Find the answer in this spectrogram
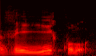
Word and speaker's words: veículo: esse jogo infelizmente agora a palavra veículo apesar de ter hiato veja que a sílaba tônica se encontra na anti-penúltima sílaba então aqui ela é acentuada pela regra da proparoxítona Então meus amores não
